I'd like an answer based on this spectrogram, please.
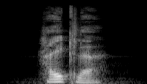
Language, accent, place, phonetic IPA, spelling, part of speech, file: German, Germany, Berlin, [ˈhaɪ̯klɐ], heikler, adjective, De-heikler.ogg
- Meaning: 1. comparative degree of heikel 2. inflection of heikel: strong/mixed nominative masculine singular 3. inflection of heikel: strong genitive/dative feminine singular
